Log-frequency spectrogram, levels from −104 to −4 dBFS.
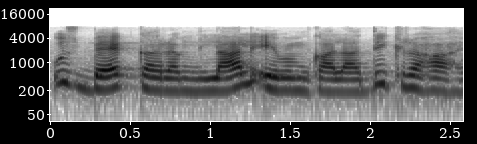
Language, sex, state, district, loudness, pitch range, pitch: Hindi, female, Uttar Pradesh, Jyotiba Phule Nagar, -18 LUFS, 200-235 Hz, 215 Hz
